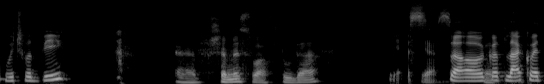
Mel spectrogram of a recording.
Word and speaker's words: Przemysław Duda: And if you're brave enough, then try to pronounce his Polish name, which would be Przemysław Duda.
